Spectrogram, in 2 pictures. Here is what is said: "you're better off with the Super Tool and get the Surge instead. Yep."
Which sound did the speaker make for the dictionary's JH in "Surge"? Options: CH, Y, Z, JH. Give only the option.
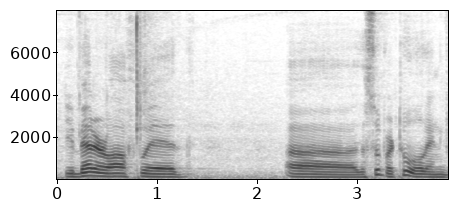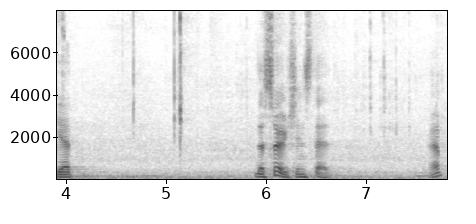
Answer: CH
